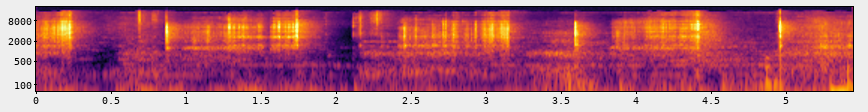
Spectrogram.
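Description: Long red nails rub and scratch the surface of a small, hollow, white spiky spiral seashell with brown spots. Bursts of bright, dry rasping alternate with quick, sharp scratches and clicks over a soft low rumble.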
